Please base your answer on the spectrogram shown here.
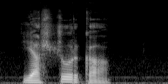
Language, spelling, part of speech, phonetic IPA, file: Polish, jaszczurka, noun, [jaʃˈt͡ʃurka], Pl-jaszczurka.ogg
